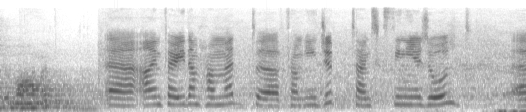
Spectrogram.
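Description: A young woman speaks calmly into a microphone close by.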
